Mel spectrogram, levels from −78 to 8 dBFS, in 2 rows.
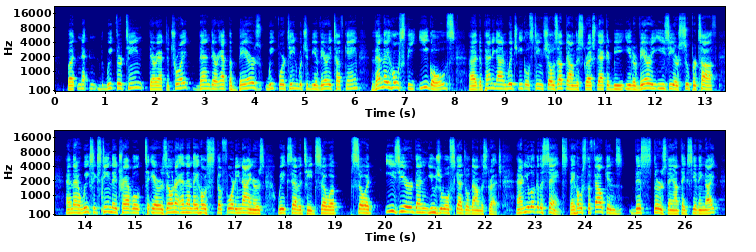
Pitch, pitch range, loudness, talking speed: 185 Hz, 165-195 Hz, -19 LUFS, 195 wpm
